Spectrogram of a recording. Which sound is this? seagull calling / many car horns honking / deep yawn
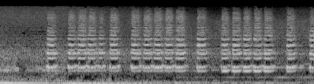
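many car horns honking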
